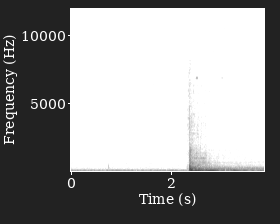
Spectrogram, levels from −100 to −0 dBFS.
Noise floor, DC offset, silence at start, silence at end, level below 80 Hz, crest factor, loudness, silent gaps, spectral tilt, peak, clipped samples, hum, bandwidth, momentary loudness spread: -73 dBFS; under 0.1%; 0.9 s; 0 s; -50 dBFS; 22 dB; -46 LUFS; none; -10 dB/octave; -26 dBFS; under 0.1%; none; 3.5 kHz; 16 LU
